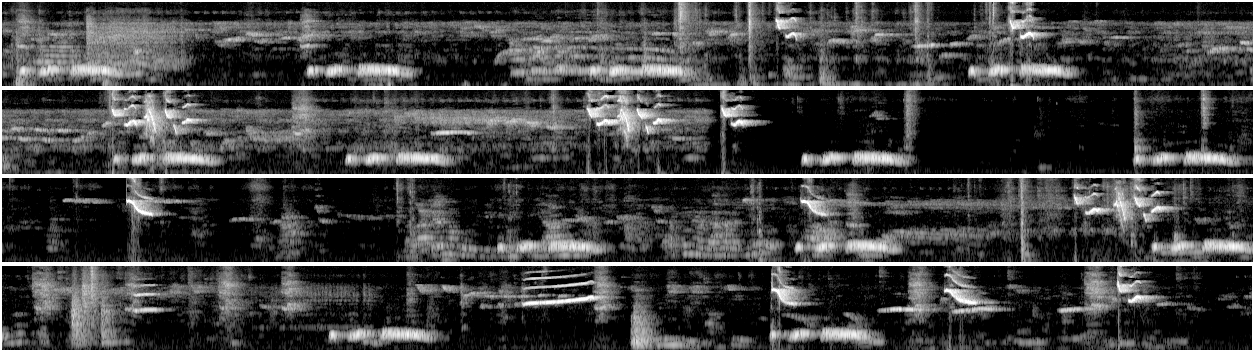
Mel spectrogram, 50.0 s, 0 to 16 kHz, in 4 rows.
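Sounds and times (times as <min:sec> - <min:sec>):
bird singing whistled notes: 0:07.1 - 0:20.2, 0:26.2 - 0:26.8, 0:33.0 - 0:36.7, 0:42.3 - 0:43.7, 0:46.3 - 0:49.3
low cooing notes: 0:32.9 - 0:34.7.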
